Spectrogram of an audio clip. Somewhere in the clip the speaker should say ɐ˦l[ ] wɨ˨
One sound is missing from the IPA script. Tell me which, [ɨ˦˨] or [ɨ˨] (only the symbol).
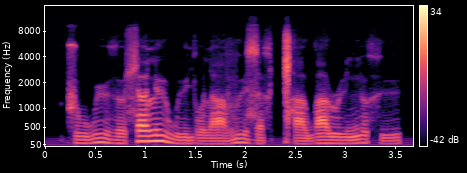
ɨ˦˨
